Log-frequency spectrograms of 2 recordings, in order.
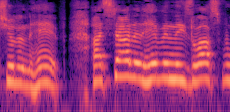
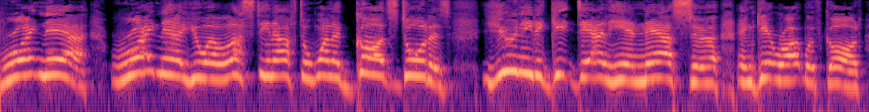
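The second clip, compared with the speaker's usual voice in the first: retold preacher calling him out, raised and higher; preacher's rebuke; 5 semitones higher than usual. Evangelist points at man in balcony, raised rebuke. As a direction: play the evangelist nailing him from the stage. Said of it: "and he said".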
